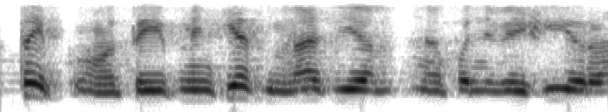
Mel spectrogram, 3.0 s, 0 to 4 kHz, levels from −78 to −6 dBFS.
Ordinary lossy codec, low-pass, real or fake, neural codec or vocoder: AAC, 16 kbps; 3.6 kHz; real; none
